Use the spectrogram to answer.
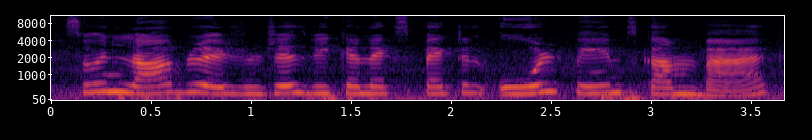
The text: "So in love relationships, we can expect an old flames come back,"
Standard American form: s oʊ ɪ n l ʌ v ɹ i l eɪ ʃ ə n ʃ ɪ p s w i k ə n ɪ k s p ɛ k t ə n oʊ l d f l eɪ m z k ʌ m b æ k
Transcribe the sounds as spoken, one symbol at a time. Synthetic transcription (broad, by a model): s oʊ ɪ n l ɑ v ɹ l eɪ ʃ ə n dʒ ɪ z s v i k ə n ɪ k s p ɛ k t ə n oʊ l d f eɪ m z k ʌ m b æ k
